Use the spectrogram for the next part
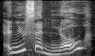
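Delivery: loud, high, disbelieving; can't believe she refused; incredulous protest. Retold or imitated. Man protesting to Mary that she refused, loud disbelief.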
